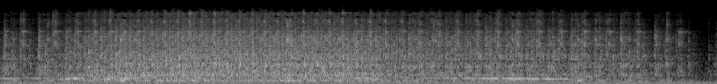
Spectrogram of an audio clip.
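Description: A domestic sewing machine runs steadily for about seven seconds, a continuous buzzing mechanical whir with fine rapid needle clatter, close and fairly loud, holding an even pace with no talk over it.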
